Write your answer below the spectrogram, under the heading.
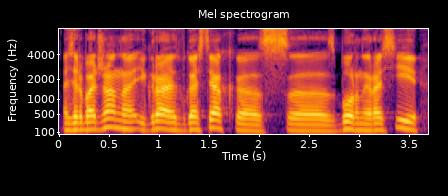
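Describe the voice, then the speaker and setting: A man's voice: a little high, moderate pace, sharp tone, clear, resonant tone, no room sound, clean studio sound. A man hosting a casual football chat, rambling and teasing, with many hesitations. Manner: rambling, teasing, full of fillers. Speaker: host.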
